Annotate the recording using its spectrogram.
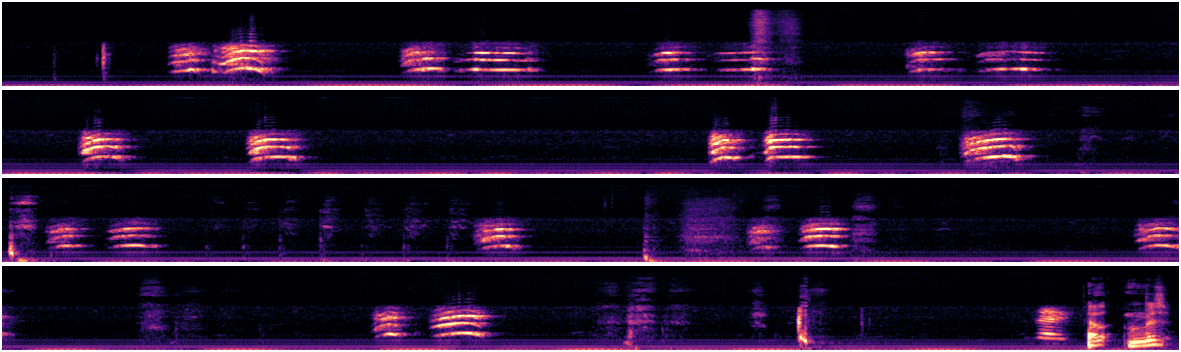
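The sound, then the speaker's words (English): A person imitates a dog, barking in short, sharp woofs again and again in irregular bursts and pairs, with brief pauses between groups, over a low steady hum, while walking through a den area off a kitchen to try to set off a little beeper programmed to respond to a bark. “So could you just walk through there and bark, and maybe the little beeper will go off.”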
